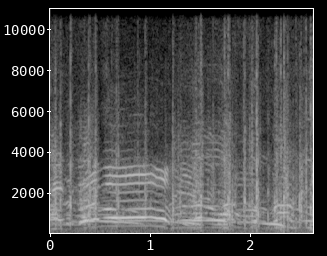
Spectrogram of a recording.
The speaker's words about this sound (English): Rescuers cheering there.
